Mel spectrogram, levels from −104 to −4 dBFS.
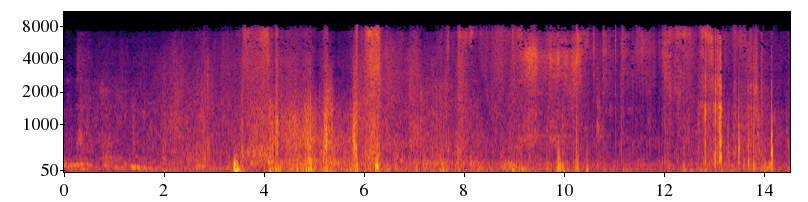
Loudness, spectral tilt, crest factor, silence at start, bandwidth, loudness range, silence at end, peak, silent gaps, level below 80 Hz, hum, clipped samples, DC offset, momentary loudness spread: -30 LUFS; -4.5 dB/octave; 28 dB; 0 s; 8.8 kHz; 6 LU; 0 s; -2 dBFS; none; -38 dBFS; none; under 0.1%; under 0.1%; 17 LU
